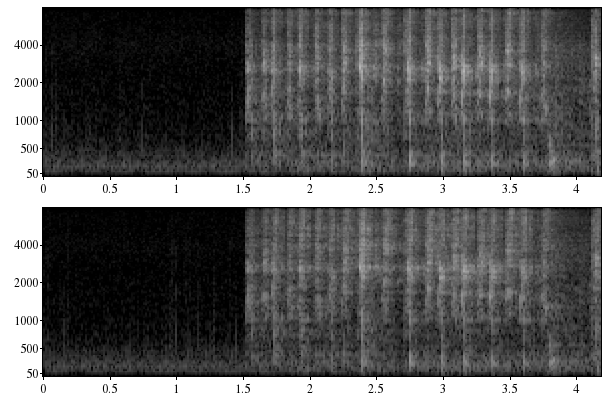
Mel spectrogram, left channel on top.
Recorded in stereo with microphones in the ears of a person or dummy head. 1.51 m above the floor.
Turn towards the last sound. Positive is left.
turn(degrees=15)  # may be behind; listen again after turning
